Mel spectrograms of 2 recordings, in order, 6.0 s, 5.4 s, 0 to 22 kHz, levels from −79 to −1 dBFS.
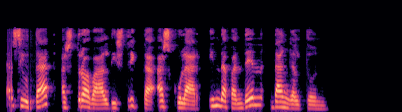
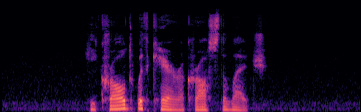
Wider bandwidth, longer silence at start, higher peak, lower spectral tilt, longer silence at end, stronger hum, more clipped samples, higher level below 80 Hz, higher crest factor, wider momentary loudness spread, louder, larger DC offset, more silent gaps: second, 8.2 kHz vs 14.5 kHz; second, 0.15 s vs 1.3 s; first, -2 dBFS vs -8 dBFS; second, -3 dB/octave vs -5.5 dB/octave; second, 1.15 s vs 1.45 s; neither; neither; about the same, -60 dBFS vs -56 dBFS; second, 16 dB vs 22 dB; second, 7 LU vs 16 LU; first, -17 LUFS vs -27 LUFS; neither; first, 0.85-0.91 s, 3.05-3.14 s, 4.00-4.05 s vs none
